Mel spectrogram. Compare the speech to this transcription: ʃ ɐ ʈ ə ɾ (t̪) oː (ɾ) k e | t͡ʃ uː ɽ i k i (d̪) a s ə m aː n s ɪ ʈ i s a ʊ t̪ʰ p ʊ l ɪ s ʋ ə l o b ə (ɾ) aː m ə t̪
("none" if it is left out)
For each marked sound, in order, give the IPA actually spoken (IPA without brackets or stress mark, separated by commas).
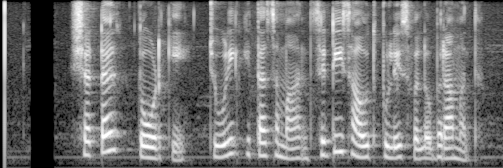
t̪, ɽ, t̪, ɾ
